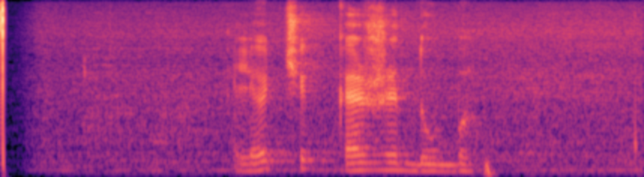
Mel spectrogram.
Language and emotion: Russian, neutral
